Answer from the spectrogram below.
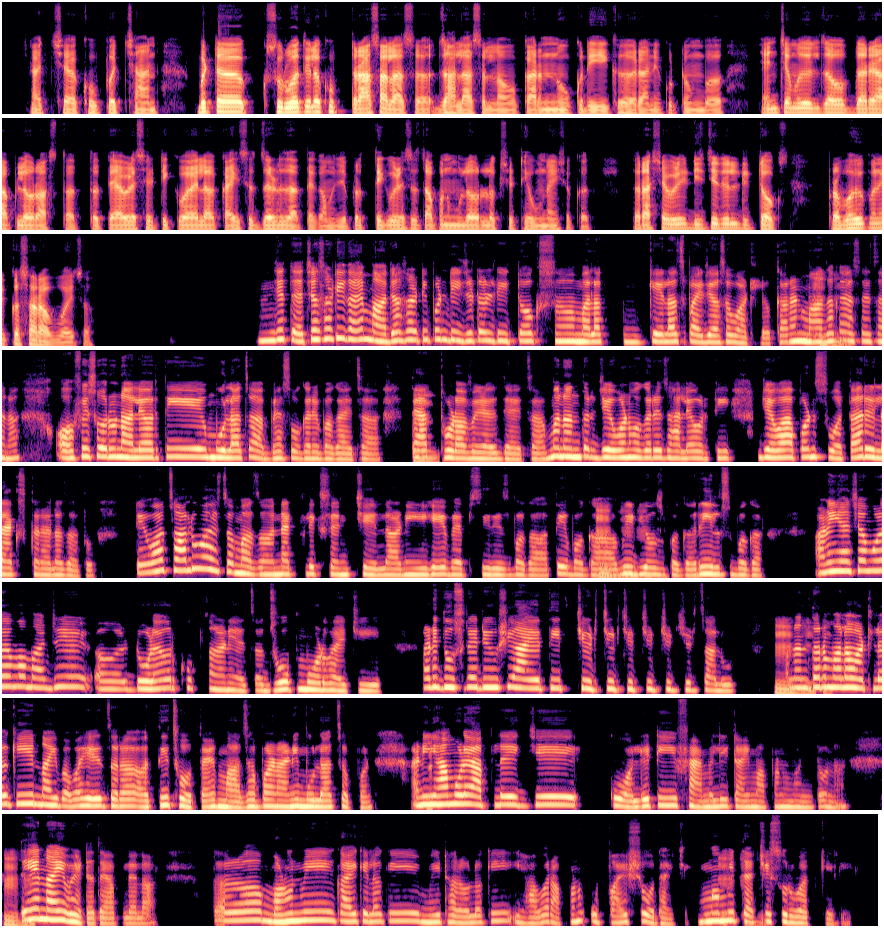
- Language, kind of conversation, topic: Marathi, podcast, डिजिटल डिटॉक्स कसा सुरू करावा?
- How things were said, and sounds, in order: other background noise; tapping; in English: "डिजिटल डिटॉक्स"; in English: "डिजिटल डिटॉक्स"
